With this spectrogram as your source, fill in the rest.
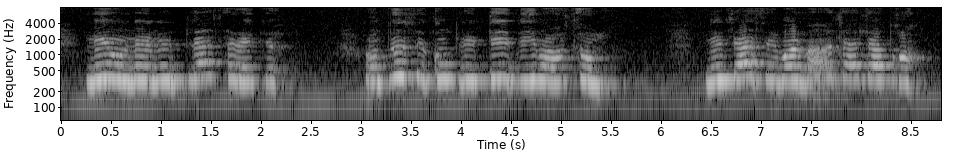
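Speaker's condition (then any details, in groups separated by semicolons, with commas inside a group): Cerebral palsy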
